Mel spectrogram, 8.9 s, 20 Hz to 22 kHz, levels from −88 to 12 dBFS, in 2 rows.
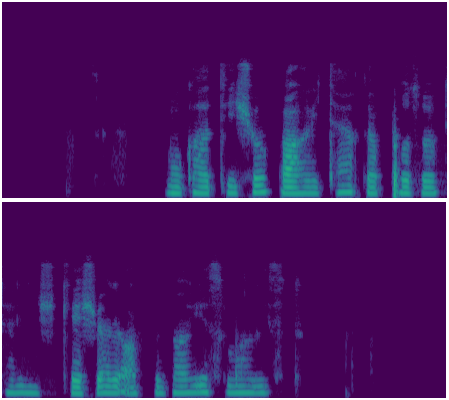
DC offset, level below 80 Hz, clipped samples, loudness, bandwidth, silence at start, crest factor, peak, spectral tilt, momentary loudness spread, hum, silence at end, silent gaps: under 0.1%; -66 dBFS; under 0.1%; -36 LUFS; 6.4 kHz; 1.65 s; 24 dB; -14 dBFS; -7.5 dB/octave; 11 LU; none; 1.75 s; 2.71-2.77 s, 3.23-3.27 s, 3.82-3.89 s, 5.00-5.05 s, 5.87-5.97 s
